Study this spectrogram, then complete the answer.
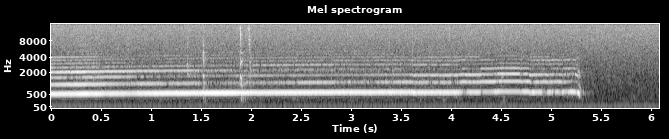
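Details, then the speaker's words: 1951 Zenith Cobramatic in phono position: steady high whistle with overtones rises in pitch, then cuts out as the oscillator tuner is adjusted. The pickup-head coil's oscillator drifted from its 2.5 MHz design frequency, causing the shriek. "So what we've got to do, this adjusts the frequency of the oscillator, and we've got to get it, the circuit is built to receive that 2.5 megahertz signal, and when it's drifted too far out in that direction, it makes that noise."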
